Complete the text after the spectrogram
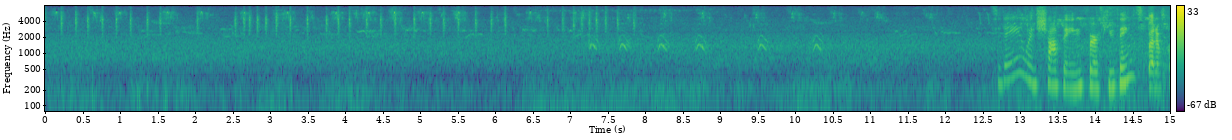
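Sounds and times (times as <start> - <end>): high bird chips and ticks: 0.0 - 11.2.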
